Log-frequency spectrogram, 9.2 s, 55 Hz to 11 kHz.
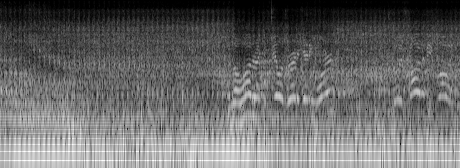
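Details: Case VAC tractor after an aftermarket water pump was fitted, warming up with the gauge at about 20–35°C and coolant flowing; it had earlier overheated to 80° after a coolant change. A steady, even low chug with no knocks or hunting: a normal idle.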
